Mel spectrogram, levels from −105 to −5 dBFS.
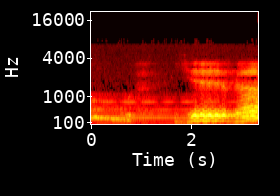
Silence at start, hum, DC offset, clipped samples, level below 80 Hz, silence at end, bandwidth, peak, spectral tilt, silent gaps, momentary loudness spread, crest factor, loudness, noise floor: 0 s; none; under 0.1%; under 0.1%; -76 dBFS; 0 s; 6.4 kHz; -18 dBFS; -8.5 dB/octave; none; 25 LU; 16 dB; -31 LUFS; -54 dBFS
